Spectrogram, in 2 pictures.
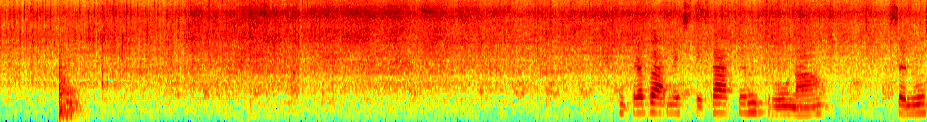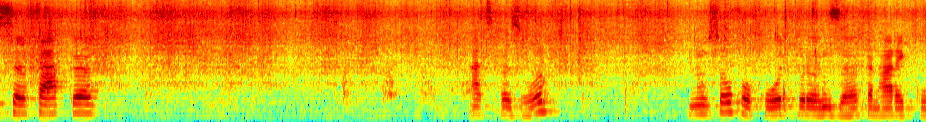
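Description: A wooden spoon stirs and scrapes through noodles in a pan.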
